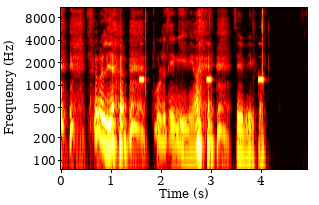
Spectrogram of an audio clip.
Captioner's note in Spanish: rie un poco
